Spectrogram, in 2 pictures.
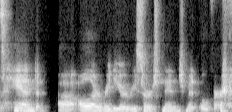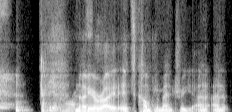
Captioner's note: laugh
